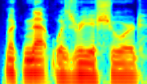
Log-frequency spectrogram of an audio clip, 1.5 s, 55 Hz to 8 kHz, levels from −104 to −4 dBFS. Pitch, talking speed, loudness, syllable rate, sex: 100 Hz, 120 wpm, -20 LUFS, 5.0 syllables/s, male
